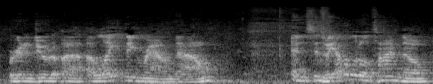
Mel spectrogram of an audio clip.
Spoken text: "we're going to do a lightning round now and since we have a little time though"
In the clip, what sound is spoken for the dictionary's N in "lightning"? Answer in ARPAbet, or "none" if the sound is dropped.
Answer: N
